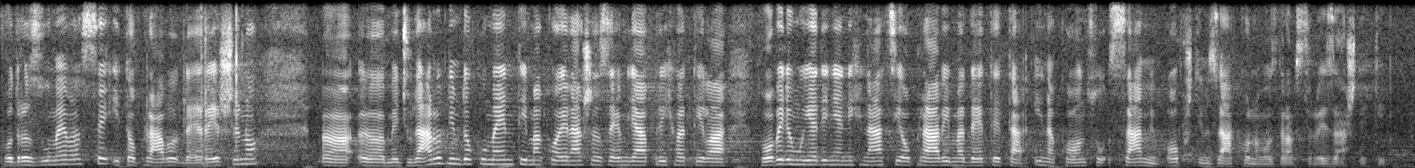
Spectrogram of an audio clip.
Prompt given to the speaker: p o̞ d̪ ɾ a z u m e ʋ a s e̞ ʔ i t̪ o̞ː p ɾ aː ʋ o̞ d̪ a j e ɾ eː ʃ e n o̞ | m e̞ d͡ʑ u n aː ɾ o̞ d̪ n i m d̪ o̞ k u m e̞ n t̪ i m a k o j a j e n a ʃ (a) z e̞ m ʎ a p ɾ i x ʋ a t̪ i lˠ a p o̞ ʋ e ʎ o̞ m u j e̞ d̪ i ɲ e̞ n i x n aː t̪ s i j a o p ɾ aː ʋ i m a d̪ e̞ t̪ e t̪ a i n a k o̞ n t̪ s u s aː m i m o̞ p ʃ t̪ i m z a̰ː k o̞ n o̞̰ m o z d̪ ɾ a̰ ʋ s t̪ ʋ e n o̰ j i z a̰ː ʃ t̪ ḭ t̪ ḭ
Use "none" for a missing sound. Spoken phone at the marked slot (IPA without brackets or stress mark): a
